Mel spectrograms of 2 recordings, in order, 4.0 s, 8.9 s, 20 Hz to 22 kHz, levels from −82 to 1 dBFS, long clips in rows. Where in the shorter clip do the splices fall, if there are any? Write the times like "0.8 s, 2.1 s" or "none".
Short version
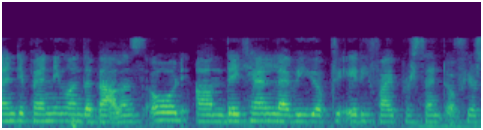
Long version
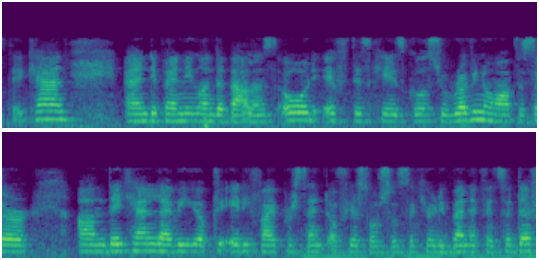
1.6 s

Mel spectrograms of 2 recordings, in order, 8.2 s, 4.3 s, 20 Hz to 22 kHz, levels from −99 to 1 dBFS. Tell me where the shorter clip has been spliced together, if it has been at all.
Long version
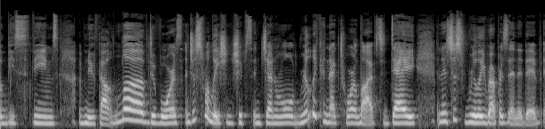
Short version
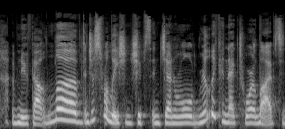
1.2 s

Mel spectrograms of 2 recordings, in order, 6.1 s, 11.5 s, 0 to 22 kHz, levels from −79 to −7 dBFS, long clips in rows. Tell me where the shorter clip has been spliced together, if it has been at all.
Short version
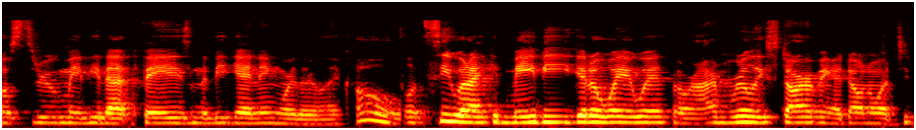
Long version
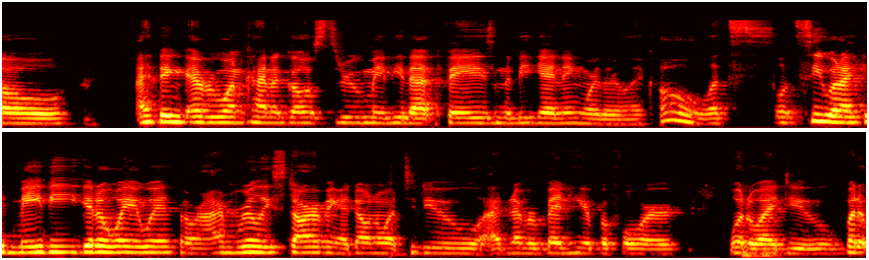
2.7 s

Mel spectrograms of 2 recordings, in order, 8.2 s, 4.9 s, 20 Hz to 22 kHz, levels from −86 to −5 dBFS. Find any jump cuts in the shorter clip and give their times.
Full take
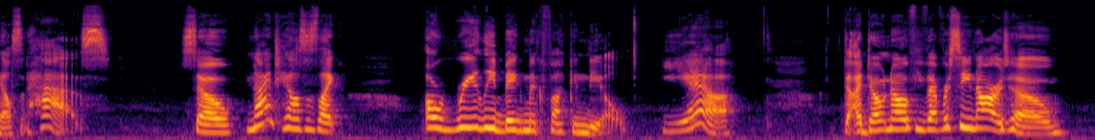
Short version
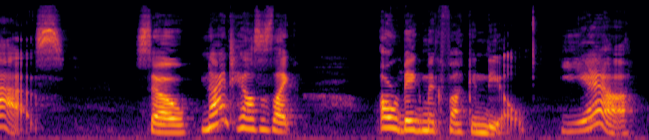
3.0 s

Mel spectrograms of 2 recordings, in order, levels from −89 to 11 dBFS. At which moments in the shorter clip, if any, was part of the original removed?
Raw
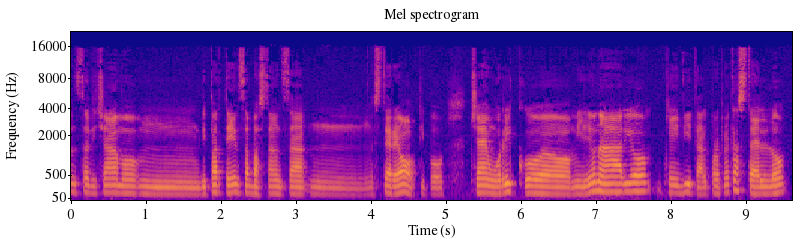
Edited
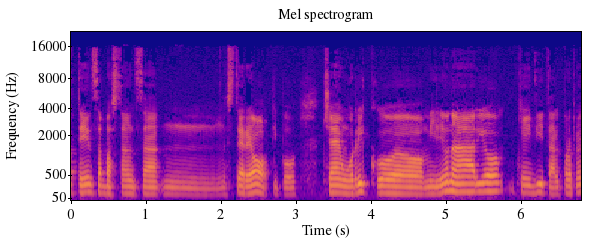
none

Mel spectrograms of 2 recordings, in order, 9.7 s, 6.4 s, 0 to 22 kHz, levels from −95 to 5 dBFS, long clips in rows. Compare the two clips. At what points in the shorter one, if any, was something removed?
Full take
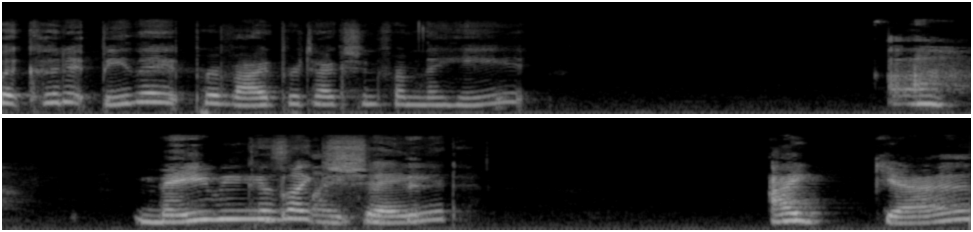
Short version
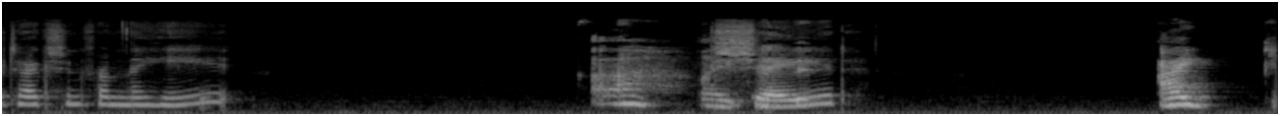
3.5 s

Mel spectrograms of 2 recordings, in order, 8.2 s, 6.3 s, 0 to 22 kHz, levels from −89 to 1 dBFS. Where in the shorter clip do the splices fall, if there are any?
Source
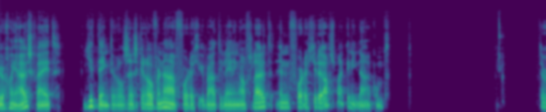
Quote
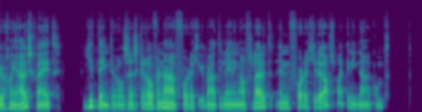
none

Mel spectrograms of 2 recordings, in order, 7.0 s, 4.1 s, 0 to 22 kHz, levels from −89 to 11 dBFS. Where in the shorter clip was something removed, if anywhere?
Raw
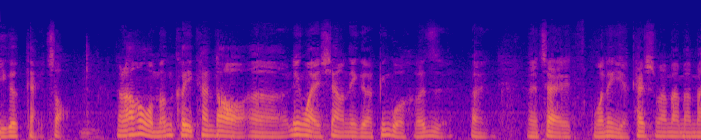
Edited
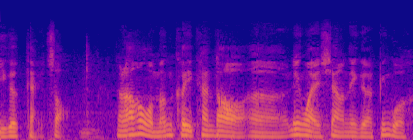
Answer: none

